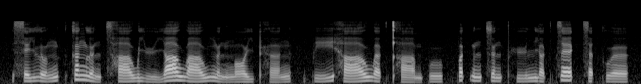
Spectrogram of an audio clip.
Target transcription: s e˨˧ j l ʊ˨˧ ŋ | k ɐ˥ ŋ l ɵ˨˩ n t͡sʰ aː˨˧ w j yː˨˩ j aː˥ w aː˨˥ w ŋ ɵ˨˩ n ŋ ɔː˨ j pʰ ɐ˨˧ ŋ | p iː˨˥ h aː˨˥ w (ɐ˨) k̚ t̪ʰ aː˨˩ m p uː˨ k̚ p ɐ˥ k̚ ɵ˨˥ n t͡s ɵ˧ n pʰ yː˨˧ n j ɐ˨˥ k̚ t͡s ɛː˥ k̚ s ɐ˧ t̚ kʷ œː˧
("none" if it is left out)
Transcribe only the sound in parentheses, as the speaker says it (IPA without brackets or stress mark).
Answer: ɐ˨˥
